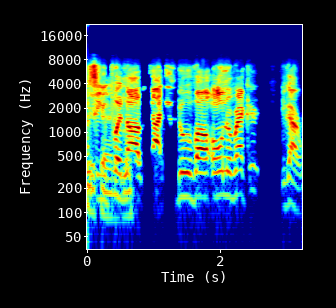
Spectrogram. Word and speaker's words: Duval: Duval.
